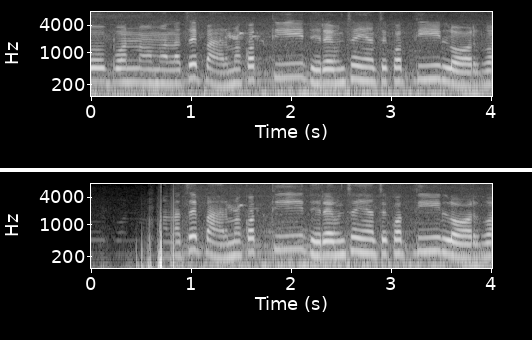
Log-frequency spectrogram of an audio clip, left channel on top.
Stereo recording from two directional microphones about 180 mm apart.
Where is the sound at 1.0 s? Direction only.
15° right (ahead or behind).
